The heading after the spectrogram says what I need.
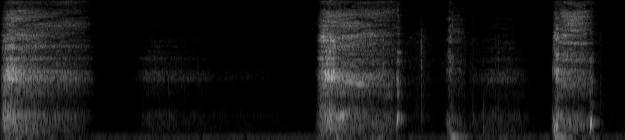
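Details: Wheezy coughing fit after a run, with allergies, freshly cut grass outside and fatigue: a long run of harsh, forceful coughs with whistling, wheezy breaths drawn in between.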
